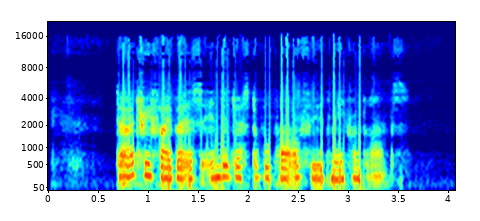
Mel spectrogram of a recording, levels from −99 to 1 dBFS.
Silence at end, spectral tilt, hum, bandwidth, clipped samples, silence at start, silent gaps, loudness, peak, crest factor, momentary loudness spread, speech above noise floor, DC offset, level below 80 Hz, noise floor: 0.7 s; -7.5 dB/octave; none; 16 kHz; under 0.1%; 0.7 s; none; -24 LUFS; -8 dBFS; 18 dB; 9 LU; 40 dB; under 0.1%; -48 dBFS; -63 dBFS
